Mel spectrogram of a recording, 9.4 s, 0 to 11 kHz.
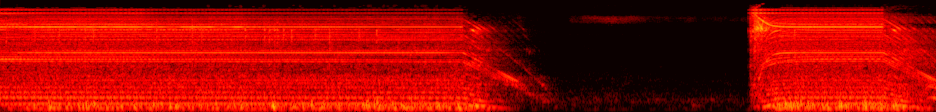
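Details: DJI 2212/920kv brushless motors on an F450 quadcopter: high whine with a rough knocking undertone as motors spin down, pause and spin up.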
